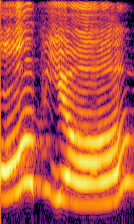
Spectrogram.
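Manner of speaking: obvio said with heavy, punched stress. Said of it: "please say it with a lot of emphasis".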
